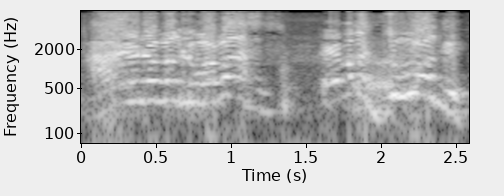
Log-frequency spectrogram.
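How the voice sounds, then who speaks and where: A drunken young man in a radio drama, itching for a fight. His voice is strained very high, slurred and stubbornly defiant, on a noisy recording. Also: moderate pace, pushed and bright, heavily acted.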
